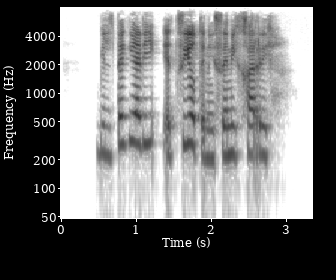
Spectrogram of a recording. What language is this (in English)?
Basque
